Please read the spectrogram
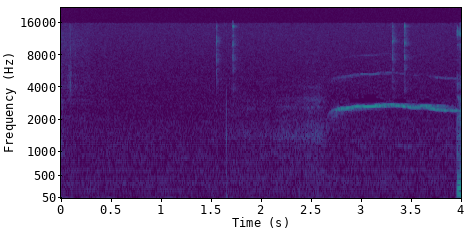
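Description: Near silence, with a few faint clicks and, over the last second or so, a faint steady high-pitched tone.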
